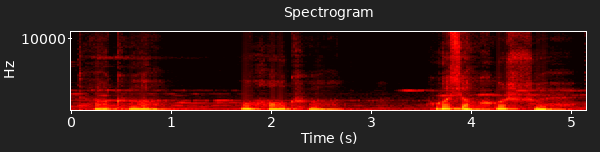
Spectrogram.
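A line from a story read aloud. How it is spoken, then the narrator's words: Woman mumbling. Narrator (Chinese): 那个女子 嘴巴里嘟囔着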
